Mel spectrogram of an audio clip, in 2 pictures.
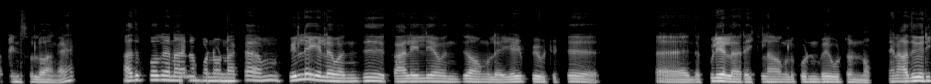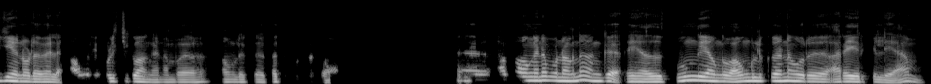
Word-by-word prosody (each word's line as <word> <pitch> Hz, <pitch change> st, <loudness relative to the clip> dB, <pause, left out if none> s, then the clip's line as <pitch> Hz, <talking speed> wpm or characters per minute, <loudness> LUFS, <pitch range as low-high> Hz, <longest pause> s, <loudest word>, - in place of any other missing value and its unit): அப்டீன்னு 125 Hz, -2 st, -8 dB
சொல்லுவாங்க. 110 Hz, -4 st, -2 dB, 0.7 s
அது 180 Hz, -, +2 dB
போக 205 Hz, -1 st, +4 dB
நான் 180 Hz, -1 st, +1 dB
என்ன 185 Hz, 0 st, -2 dB
பண்ணுவேன்னாக்க, 165 Hz, +1 st, 0 dB, 0.4 s
பிள்ளைகள 200 Hz, -3 st, +5 dB
வந்து 145 Hz, +3 st, -1 dB, 0.3 s
காலையிலயே 140 Hz, +2 st, +2 dB
வந்து 125 Hz, +1 st, -4 dB
அவங்கள 120 Hz, -2 st, -2 dB
எழுப்பி 130 Hz, 0 st, +1 dB
விட்டுட்டு, 120 Hz, +3 st, -4 dB, 1.0 s
அ -, -, -1 dB, 0.2 s
இந்த 115 Hz, +1 st, -4 dB
குளியல் 150 Hz, -4 st, +6 dB
அறைக்கெலாம் 120 Hz, +1 st, -3 dB
அவங்கள 115 Hz, -1 st, -4 dB
கூட்டின்னு 120 Hz, -1 st, -1 dB
போய் 125 Hz, -1 st, +3 dB
விட்டுடணும். 110 Hz, -4 st, -4 dB, 0.2 s
ஏன்னா 140 Hz, +1 st, 0 dB
அது 170 Hz, +3 st, +6 dB
வரைக்கும் 170 Hz, -1 st, +3 dB
என்னோட 135 Hz, -2 st, 0 dB
வேல. 115 Hz, -2 st, -3 dB
அவங்களே 455 Hz, 0 st, -10 dB
குளிச்சுக்குவாங்க. 135 Hz, -6 st, -3 dB
நம்ப 110 Hz, 0 st, -8 dB, 0.4 s
அவங்களுக்கு 115 Hz, 0 st, -8 dB
கத்து 125 Hz, 0 st, -7 dB
கொடுத்துட்டோம். 435 Hz, +5 st, -16 dB, 1.2 s
அ -, -, -9 dB, 0.4 s
அப்போ 160 Hz, -, -11 dB
அவங்க 180 Hz, -1 st, +1 dB
என்ன 190 Hz, +1 st, +2 dB
பண்ணுவாங்கன்னா, 170 Hz, +2 st, +2 dB
அங்க. 155 Hz, -1 st, +1 dB, 0.2 s
எ -, -, +2 dB
அது 125 Hz, +1 st, +3 dB, 0.2 s
தூங்கி, 185 Hz, +3 st, +3 dB
அவங்க 150 Hz, -2 st, +1 dB
அவங்களுக்கான 160 Hz, +2 st, +2 dB
ஒரு 140 Hz, -1 st, 0 dB, 0.2 s
அறை 135 Hz, +2 st, +1 dB
இருக்கு 125 Hz, -1 st, -8 dB
இல்லையா? 100 Hz, -2 st, -3 dB
அ -, -, -10 dB
140 Hz, 160 wpm, -20 LUFS, 120-170 Hz, 1.2 s, குளியல்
